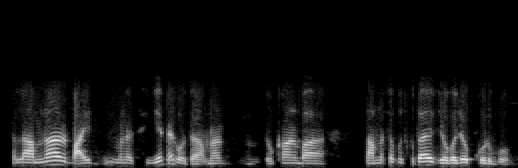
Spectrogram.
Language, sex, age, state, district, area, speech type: Bengali, male, 30-45, West Bengal, Purulia, urban, conversation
